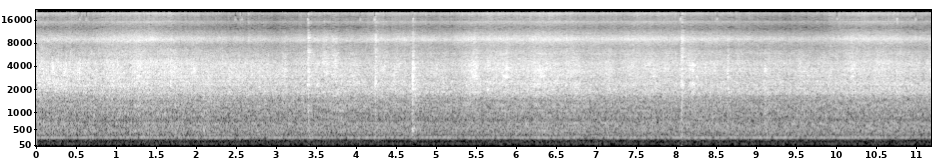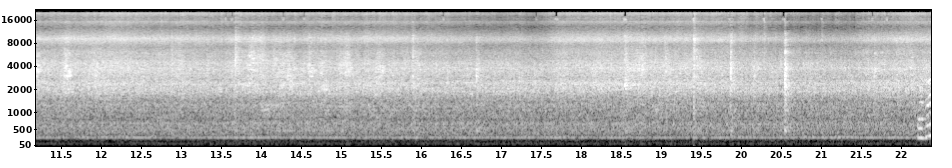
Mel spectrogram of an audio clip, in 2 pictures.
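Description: Pointed gourd (potol) frying in oil in a wok with tomato: a steady, even hiss of sizzling that runs without a break, moderately loud and close, with no talking.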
